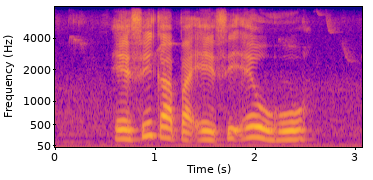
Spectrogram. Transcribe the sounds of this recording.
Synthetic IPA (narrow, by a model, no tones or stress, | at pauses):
efɪkʼapʼaʔefɪʔeʊɦʊ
